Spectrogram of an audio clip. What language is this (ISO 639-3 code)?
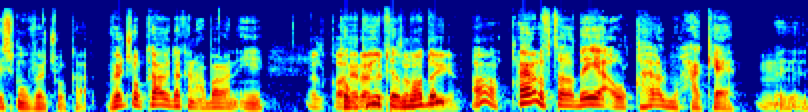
ara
